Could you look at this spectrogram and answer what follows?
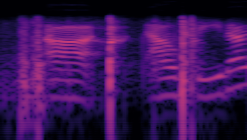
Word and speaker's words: Alvida: But the one that I do remember is Alvida. Is that how you pronounce it?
